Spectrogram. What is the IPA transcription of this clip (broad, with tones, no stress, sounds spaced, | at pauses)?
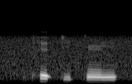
pʰ e˦ ʔ k i˨ ʔ k ẽ˧ ŋ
